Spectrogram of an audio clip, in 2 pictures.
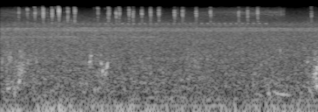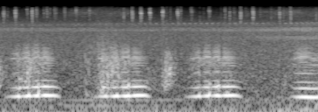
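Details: American bullfrog at a lake: after about four seconds of quiet background, four deep, resonant, harmonic croaks come at steady intervals, each about half a second long, over a constant high insect trill.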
